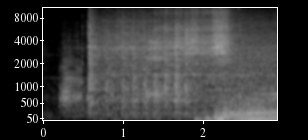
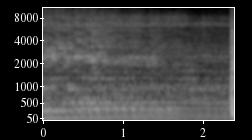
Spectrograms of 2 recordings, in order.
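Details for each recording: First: 2003 Saab 9-3 after a fuel pump replacement and refuel: the engine catches roughly, then a steady loud high-pitched whine persists over the idle, the same noise two new pumps made. A tuner suspects the pump basket; the cause is unconfirmed. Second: 2003 Saab 9-3 with the original factory fuel pump reinstalled, idling with the exhaust disconnected: a quiet, even hum with no knocks or stumbles, apart from one handling click. The engine runs normally.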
